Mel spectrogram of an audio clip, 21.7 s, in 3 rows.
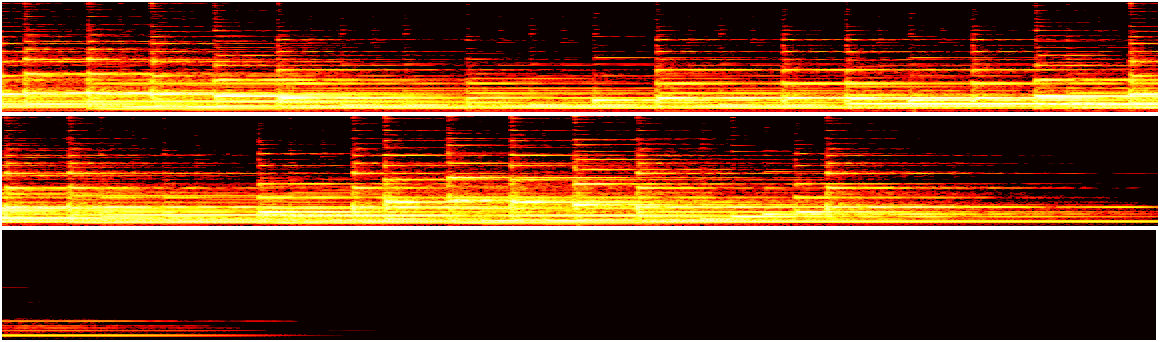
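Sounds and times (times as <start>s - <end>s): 
harp: 0.0s - 15.9s.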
